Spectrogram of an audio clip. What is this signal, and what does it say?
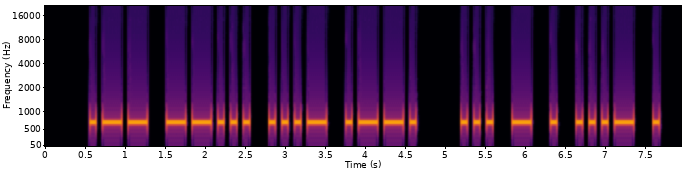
Morse code, heard as a keyed tone, about 15 wpm, 700 Hz. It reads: W7VP STEVE
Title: K1USN SST QSO Practice - 15wpm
